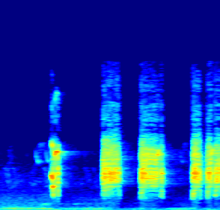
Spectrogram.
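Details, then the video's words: A cross between a Gangas lalpotia and a Sindhi black francolin calls loudly: one brief clipped note, two drawn-out scratchy buzzes and a closing stuttered double note, with soft low rumble behind. "Gangas lalpotia Cross Sindhi kala Teetar ki awaz"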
